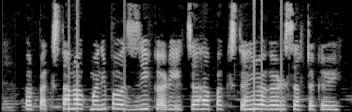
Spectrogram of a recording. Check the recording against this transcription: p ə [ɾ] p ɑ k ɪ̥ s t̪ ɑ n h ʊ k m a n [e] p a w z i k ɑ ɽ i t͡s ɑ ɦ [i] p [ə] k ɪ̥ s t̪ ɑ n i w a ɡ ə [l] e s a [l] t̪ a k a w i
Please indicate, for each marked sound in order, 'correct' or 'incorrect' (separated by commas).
correct, incorrect, incorrect, incorrect, incorrect, incorrect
